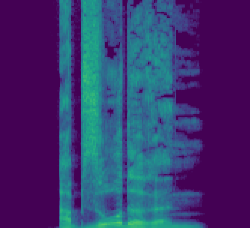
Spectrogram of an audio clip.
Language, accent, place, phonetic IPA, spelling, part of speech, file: German, Germany, Berlin, [apˈzʊʁdəʁən], absurderen, adjective, De-absurderen.ogg
- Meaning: inflection of absurd: 1. strong genitive masculine/neuter singular comparative degree 2. weak/mixed genitive/dative all-gender singular comparative degree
